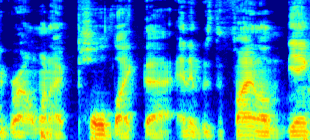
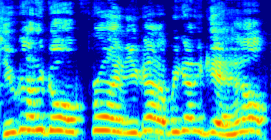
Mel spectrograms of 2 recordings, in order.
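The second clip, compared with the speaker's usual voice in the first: high, hurried panicky voice; urgent manager; faster than usual. Retold or imitated. Manager urging the injured worker to get help, panicky. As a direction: rush him, pleading.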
